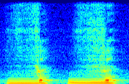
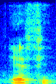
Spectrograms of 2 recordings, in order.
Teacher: Veja que um é sonoro, o outro não.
